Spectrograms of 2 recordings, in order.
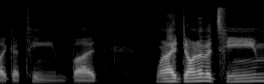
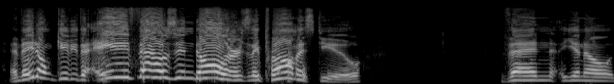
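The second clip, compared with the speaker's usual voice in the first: much higher and louder, whining; outraged whine; 8 semitones higher, 8 dB louder than usual. Real, not acted. Streamer complaining to viewers about unpaid reward, high whine. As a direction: squeal it out in disbelief. Ranting about stolen game pay.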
